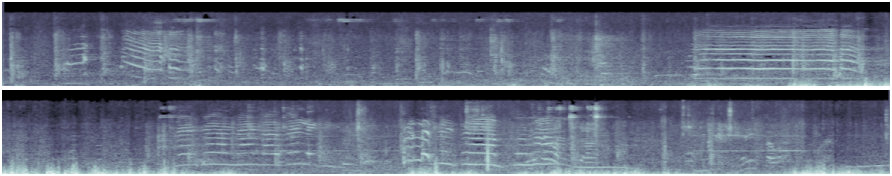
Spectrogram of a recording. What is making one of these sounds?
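Wind rumbles outdoors in gusts.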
